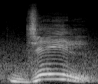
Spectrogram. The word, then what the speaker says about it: gaol: me awake all night gaol jail yes we need to pronounce it as a jail junior so meaning is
